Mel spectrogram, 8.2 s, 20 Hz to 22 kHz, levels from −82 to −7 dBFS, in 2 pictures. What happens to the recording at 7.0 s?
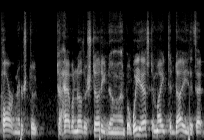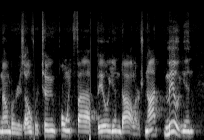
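Nothing goes wrong at 7.0 s; the audio plays through that moment intact, with no dropout, glitch or distortion.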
